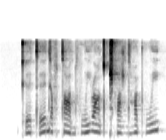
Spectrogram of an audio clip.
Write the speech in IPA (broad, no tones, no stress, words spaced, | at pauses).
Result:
kʼetʼedif tˤæd fujɹõtˤ ǁʰɒʒdˤo̤jpʰuj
